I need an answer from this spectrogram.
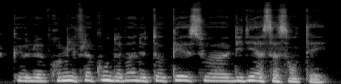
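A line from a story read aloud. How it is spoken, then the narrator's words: Exclaiming. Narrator (French): s'écria le duc de Chartres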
